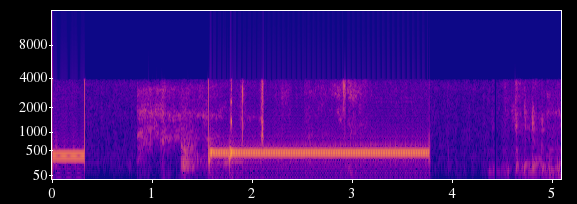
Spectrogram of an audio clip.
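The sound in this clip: A telephone line tone sounds during a call transfer after an invalid extension: a brief tone at the very start, then a long, loud, steady mid-pitched tone of about two seconds with a few clicks over it, followed by quieter sounds.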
